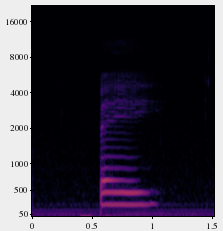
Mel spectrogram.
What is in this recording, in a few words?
"bei1", Chinese pinyin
